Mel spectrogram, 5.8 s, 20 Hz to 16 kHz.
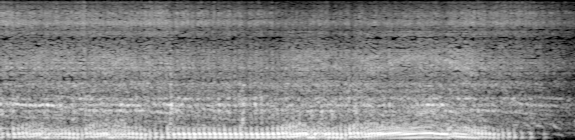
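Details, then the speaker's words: Jawa Perak single-cylinder after tightening the previously loose rear sprocket nuts with a 6 mm Allen key: even beat about four pulses a second, no clack or knock from the drive; sprocket running quiet. "यदि नट ढीला रहेगा तो इस तरह का आवाज होगा, और नट टाइट कर दीजिएगा तो इस तरह से आवाज नहीं होगा।"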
